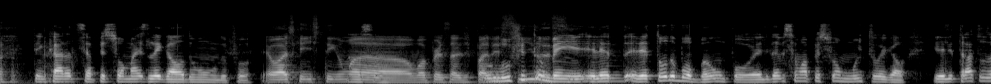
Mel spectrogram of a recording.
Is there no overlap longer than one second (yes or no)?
no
